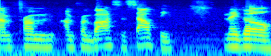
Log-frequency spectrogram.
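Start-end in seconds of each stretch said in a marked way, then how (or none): none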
